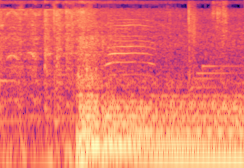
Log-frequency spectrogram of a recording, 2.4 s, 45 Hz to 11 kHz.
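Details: Dodge Mopar (Charger/Challenger/300C type) started after a hidden kill switch install: the starter catches within a second into a strong even rumble with a firm rev over music, a normal healthy start working like factory.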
